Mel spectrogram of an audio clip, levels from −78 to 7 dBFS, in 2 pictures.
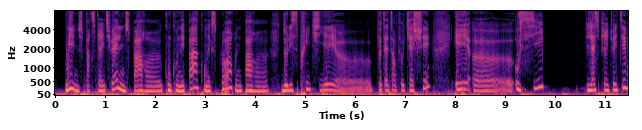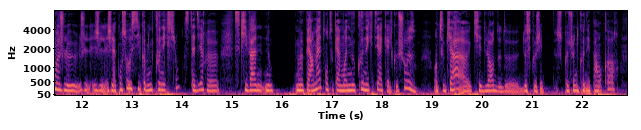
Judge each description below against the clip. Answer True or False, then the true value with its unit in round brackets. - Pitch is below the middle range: False (190 Hz)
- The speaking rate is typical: True (205 wpm)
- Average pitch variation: True (3.0 semitones)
